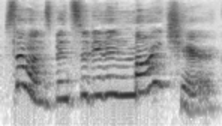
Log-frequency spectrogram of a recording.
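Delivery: a touch of shocked mama bear; cried. Acted. Mama Bear finds her chair used, mild cry. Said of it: "cried Mama Bear".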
